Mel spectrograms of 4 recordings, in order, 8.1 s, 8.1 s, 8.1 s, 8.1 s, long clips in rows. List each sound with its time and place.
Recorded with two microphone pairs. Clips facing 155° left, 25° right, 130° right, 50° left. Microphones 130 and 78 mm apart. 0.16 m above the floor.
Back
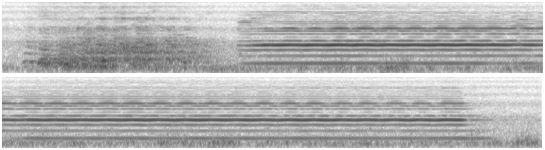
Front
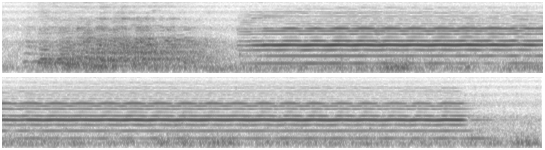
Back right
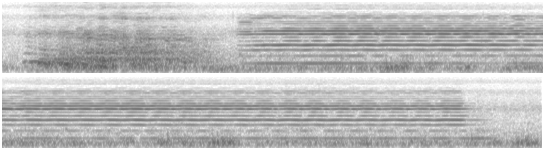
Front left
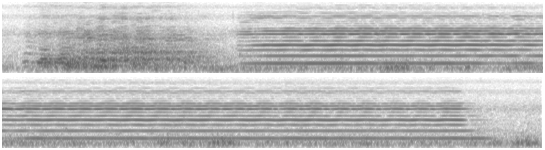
0.2 s laughter: 155° left, 1.4 m; by 1.6 s 155° right, 2 m
1.8 s a violin: 110° left, 1.0 m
